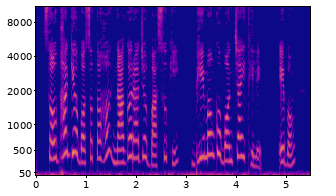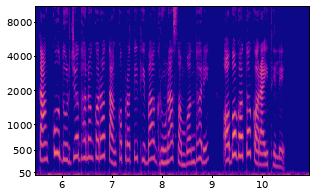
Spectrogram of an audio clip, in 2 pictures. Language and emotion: Odia, neutral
